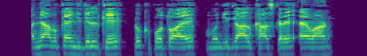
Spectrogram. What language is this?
Sindhi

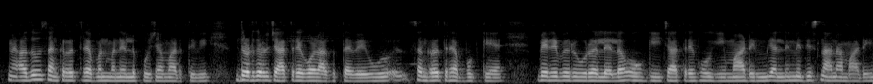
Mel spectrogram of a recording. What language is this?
Kannada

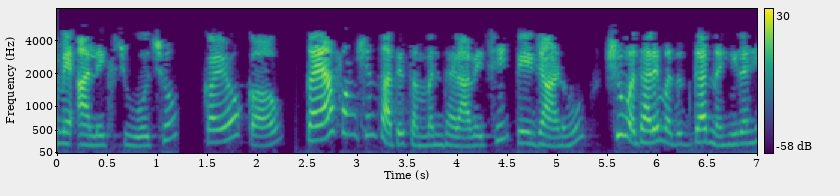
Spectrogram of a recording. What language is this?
Gujarati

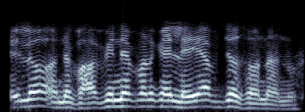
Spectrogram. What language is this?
Gujarati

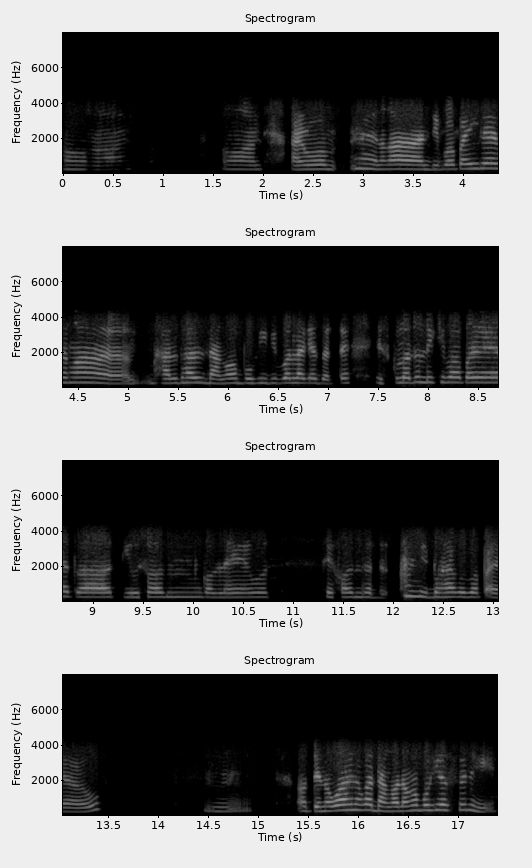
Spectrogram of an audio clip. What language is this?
Assamese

